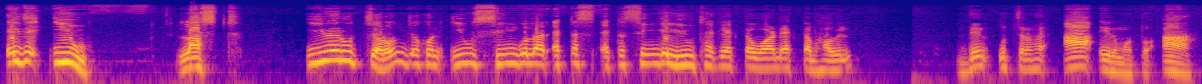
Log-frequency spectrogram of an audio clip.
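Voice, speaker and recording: A man teaching English pronunciation, spelling out letters slowly before saying each word. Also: sits high, lively intonation, no room sound, clean studio sound. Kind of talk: slow spelled-out phonics lesson.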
